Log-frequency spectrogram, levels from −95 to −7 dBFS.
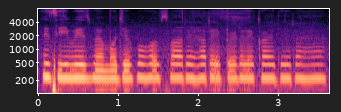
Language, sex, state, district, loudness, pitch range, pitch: Hindi, female, Maharashtra, Chandrapur, -25 LUFS, 225-230 Hz, 230 Hz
